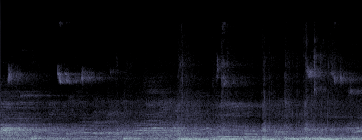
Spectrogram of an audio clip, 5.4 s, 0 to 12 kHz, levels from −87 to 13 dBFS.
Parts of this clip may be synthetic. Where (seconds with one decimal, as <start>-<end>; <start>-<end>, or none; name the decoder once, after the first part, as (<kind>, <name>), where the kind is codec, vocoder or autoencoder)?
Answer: 1.6-2.5 (vocoder, BigVGAN v2); 3.1-4.4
